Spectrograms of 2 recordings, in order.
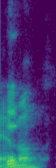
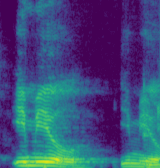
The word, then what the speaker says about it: Emil: Is that the right pronunciation, Emil? Emil. Emil. Okay. Yeah, it's French, unfortunately.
